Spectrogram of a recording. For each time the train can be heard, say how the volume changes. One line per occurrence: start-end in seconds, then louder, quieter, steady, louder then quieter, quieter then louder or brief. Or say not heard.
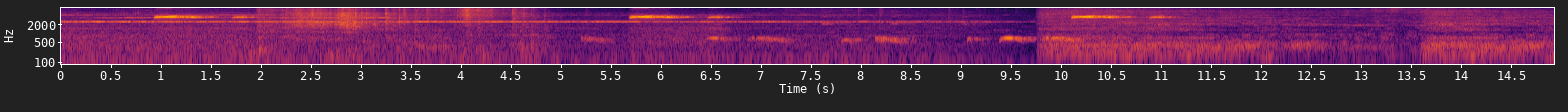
0.0-14.9 quieter then louder.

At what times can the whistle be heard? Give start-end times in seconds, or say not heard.
0.9-1.9, 5.7-6.7, 10.1-11.1.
